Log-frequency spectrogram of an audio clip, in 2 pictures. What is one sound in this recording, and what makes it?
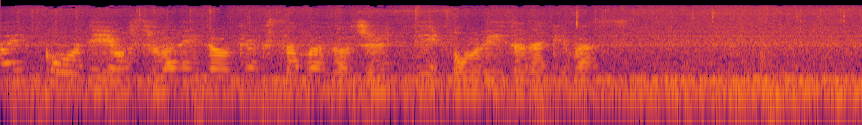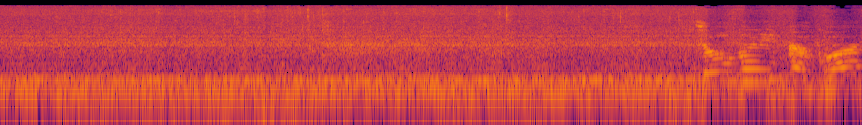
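A jet engine rumbles steadily close by.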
